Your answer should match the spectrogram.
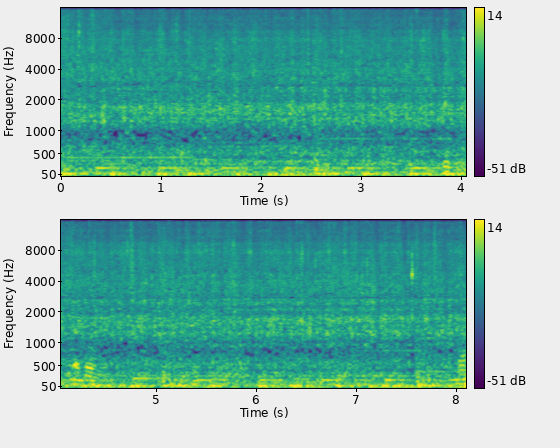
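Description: Steady rush of water running into a fish pond, with a low steady hum beneath it.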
